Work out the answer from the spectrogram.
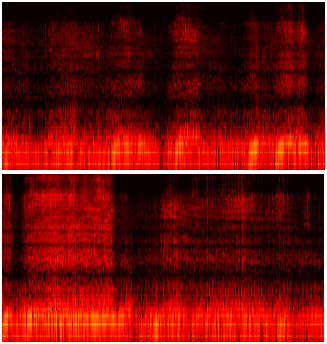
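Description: Several demolition derby cars' engines running and revving on a dirt track, loudest from about seven to nine seconds in.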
